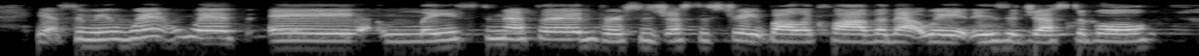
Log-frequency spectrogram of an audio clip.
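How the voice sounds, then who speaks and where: Noticeable background noise sits behind a woman with a fairly high pitch. She talks with hardly any pauses and ordinary pitch variation. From California. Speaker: livestream co-host for a mask company. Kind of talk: casual live stream chat. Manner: fast; animated.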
